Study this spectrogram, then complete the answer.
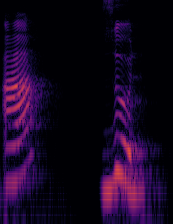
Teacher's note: O zul é a minha sílaba forte. Ela é a minha última sílaba. Então, seria a minha oxítona. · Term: aguda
